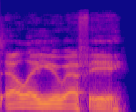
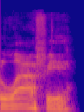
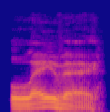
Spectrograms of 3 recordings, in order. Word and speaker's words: Laufey: So her name, now I was mispronouncing it wrong. It's Laufe. So you want to call her Laufey, right? Laufey. But it's Laufey, because it's Icelandic.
